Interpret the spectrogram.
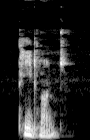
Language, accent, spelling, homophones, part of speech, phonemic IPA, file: English, Southern England, Piedmont, piedmont, proper noun, /ˈpiːdmɒnt/, LL-Q1860 (eng)-Piedmont.wav
- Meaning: An administrative region in the north of Italy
